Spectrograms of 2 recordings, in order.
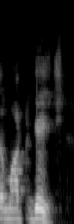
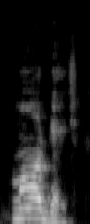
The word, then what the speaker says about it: mortgage: why it's okay and T is there it is silent both in the British pronunciation and in the American pronunciation so here your answer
